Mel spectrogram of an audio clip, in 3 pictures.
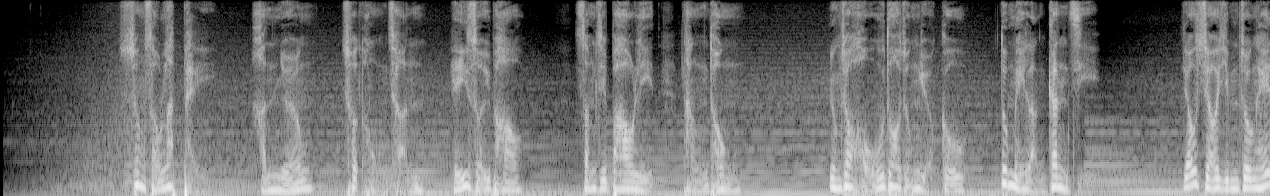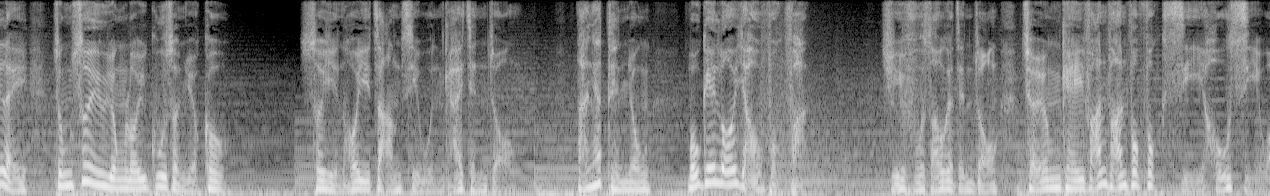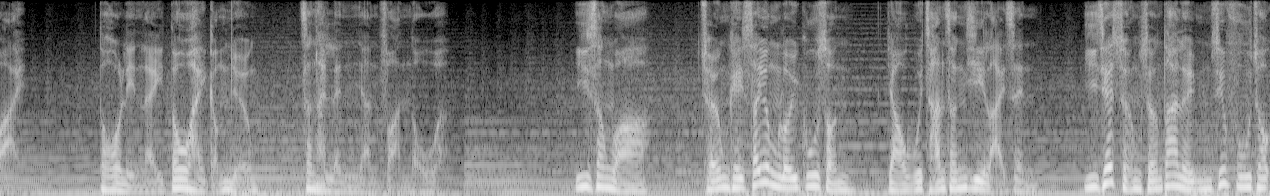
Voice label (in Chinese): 粤语方言低沉磁性广告男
